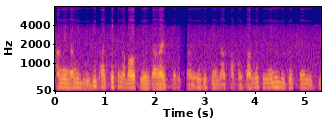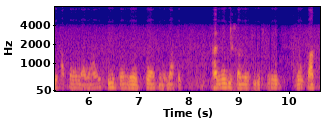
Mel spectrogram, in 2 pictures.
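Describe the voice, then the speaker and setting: A man's voice: medium pitch, steady tone, fast, mellow, low-quality recording. A man asking spontaneous questions as an analyst on a conference call, over a slightly hissy line.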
